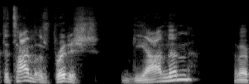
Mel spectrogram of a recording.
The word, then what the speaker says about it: Guiana: Guianan? Am I pronouncing? It's spelled differently, so I imagine it's slightly. It's pronounced the same, British Guiana.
